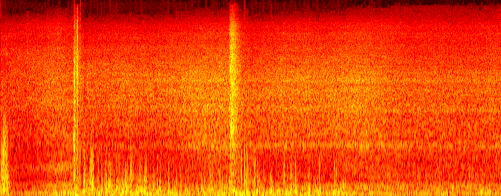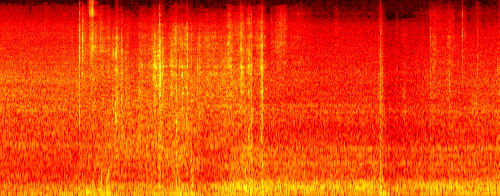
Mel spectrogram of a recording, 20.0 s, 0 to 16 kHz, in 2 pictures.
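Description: Toyota Voxy ZRR80W's 2.0-litre four-cylinder engine running, heard from inside the cabin as a steady low rumble, with a few sharp clicks and knocks, several of them bunched together in the middle.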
